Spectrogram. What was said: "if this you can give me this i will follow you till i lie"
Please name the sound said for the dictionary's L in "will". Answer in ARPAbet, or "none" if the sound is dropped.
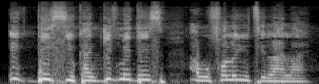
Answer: L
